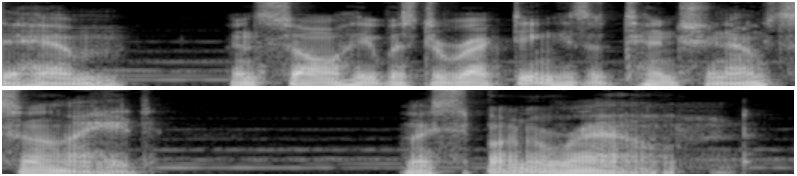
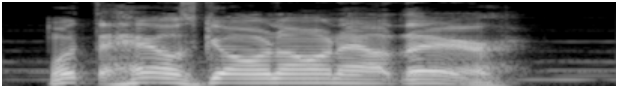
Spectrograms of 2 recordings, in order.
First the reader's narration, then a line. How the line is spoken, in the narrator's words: one of the patrons said loudly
